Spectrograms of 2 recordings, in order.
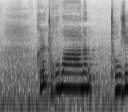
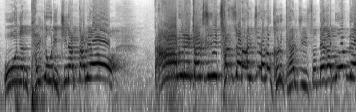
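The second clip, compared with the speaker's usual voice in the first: amazed exclamation; 11 semitones higher than usual. Retold or imitated. Awakened husband marvelling at his wife, high astonished cry. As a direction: cry out in disbelief.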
